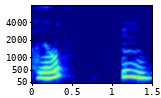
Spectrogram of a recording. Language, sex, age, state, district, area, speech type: Nepali, female, 18-30, West Bengal, Kalimpong, rural, spontaneous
